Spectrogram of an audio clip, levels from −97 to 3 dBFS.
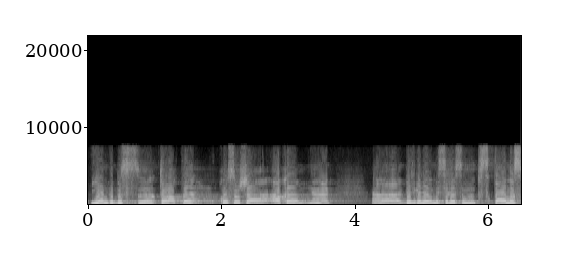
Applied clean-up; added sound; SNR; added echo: none; none; none; none.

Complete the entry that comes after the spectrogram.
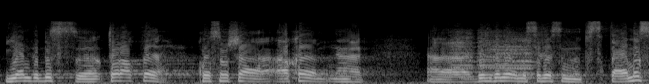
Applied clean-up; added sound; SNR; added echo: none; Train; 14 dB; none.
